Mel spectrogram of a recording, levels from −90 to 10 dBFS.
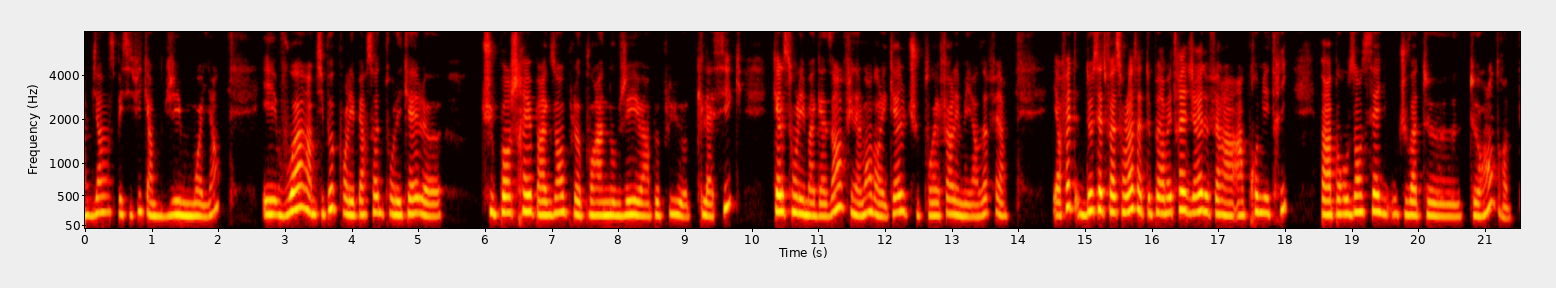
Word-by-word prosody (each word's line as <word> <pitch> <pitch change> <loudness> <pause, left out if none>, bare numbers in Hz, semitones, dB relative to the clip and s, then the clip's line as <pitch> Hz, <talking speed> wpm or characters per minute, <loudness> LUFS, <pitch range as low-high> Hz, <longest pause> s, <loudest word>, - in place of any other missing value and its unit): bien 235 +5 -2
spécifiques 225 +1 -6
un 200 - 0
budget 190 +3 0
moyen 195 - 0 0.7
et 215 0 +3
voir 270 +10 +4
un 235 -4 +2
petit 215 0 -5
peu 300 +3 +1
pour 245 -5 -7
les 205 -1 +3
personnes 220 +3 -2
pour 235 -3 -4
lesquelles, 220 +2 +1
heu, 185 0 -2 0.6
tu 255 -4 0
pencherais 245 +2 +3
par 215 -2 0
exemple 230 +1 0
pour 205 +1 -2
un 200 0 +2
objet 200 +1 +2
un 190 -1 -4
peu 200 0 -2
plus, 210 +1 -2
heu, 175 +1 -8
classique. 300 - -2 0.4
Quels 255 -2 +8
sont 250 0 0
les 225 -2 +3
magasins 195 - 0
finalement 230 -1 0
dans 215 - -1
lesquels 235 +8 -1
tu 200 -2 -10
pourrais 195 0 -3
faire 220 +2 -4
les 210 - +1
meilleures 185 0 -4
affaires. 225 -4 -6 0.7
Et 205 - -2
en 200 - -1
fait, 220 -10 0
de 265 +5 +5
cette 275 0 +6
façon 250 -2 +2
là, 275 +4 +5
ça 285 -3 +2
te 235 - -7
permettrait, 240 +4 +2
je - - -8
dirais, 250 +3 +3
de 255 - +4
faire 225 -2 -2
un 195 -1 -2
un 200 - -1
1er 240 +1 0
tri 300 +8 -4 0.5
par 220 -2 +2
rapport 215 +1 +1
aux 220 +2 0
enseignes 250 -2 +2
où 220 - -7
tu 210 0 -6
vas 205 -1 +1
te 185 -2 -3
te 200 - -3
rendre. 190 - -3
215 Hz, 190 wpm, -24 LUFS, 200-245 Hz, 0.7 s, Quels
